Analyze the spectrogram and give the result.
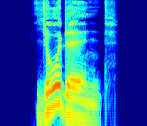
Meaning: present participle of jodeln
- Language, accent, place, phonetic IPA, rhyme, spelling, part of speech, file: German, Germany, Berlin, [ˈjoːdl̩nt], -oːdl̩nt, jodelnd, verb, De-jodelnd.ogg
